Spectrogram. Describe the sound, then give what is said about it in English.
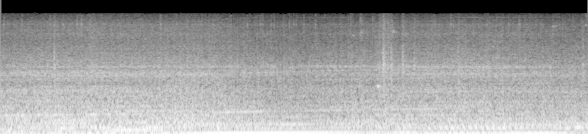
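The engine of a Land Rover used as a city food van roars steadily for the whole stretch, a loud, deep rumble with humming low tones that rise slightly midway, with no voices over it. “It's just nice to hear that roar of a Land Rover amongst them.”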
